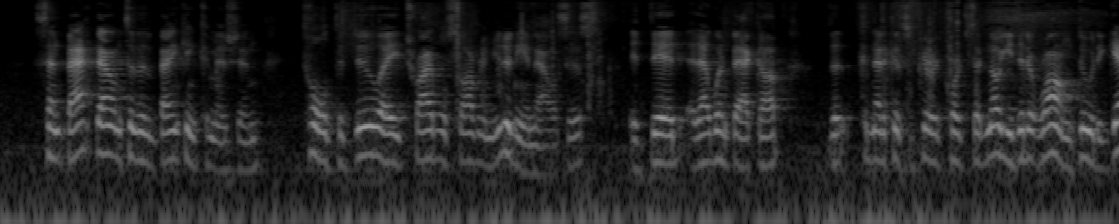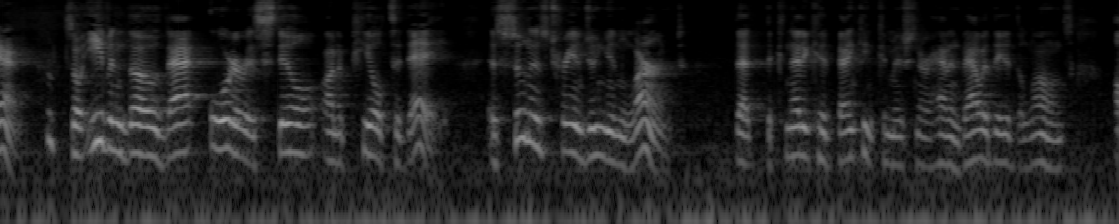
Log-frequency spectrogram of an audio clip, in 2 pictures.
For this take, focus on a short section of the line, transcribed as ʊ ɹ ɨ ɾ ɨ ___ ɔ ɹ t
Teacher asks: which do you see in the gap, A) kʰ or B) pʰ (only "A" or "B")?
A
